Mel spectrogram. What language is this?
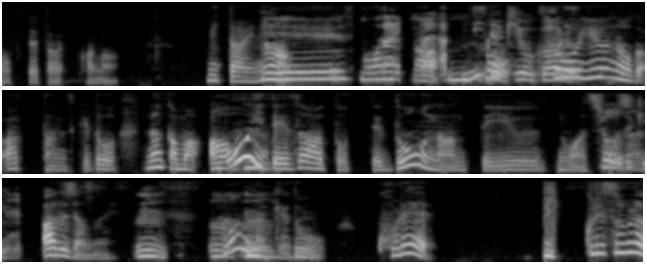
Japanese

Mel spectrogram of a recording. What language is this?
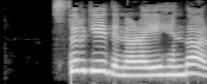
Pashto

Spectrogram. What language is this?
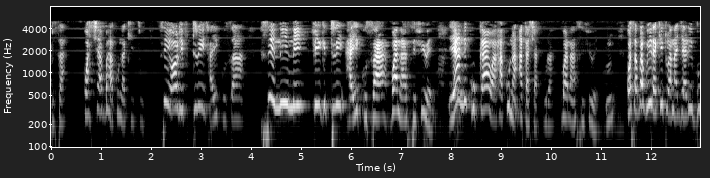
Swahili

